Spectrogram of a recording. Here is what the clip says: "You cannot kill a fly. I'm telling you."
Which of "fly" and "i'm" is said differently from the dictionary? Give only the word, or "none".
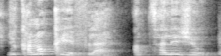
none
